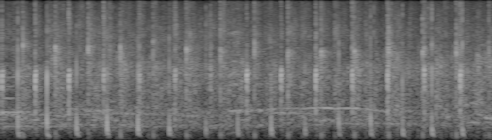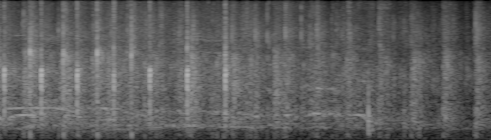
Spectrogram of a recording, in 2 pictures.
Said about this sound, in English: One more time, clap your hands to him this morning.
